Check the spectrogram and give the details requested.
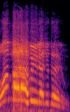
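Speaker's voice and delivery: brado alto, agudo e arrastado; grito de dentro. Acted. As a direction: grite louvando lá de dentro. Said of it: "gritou lá de dentro". (grito de louvor encenado)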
